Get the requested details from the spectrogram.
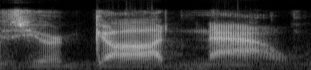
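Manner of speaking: soft, quiet whispering. Speaking to a severed ant body part in the game: whispering very quietly. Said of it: "I will whisper to it very quietly".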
